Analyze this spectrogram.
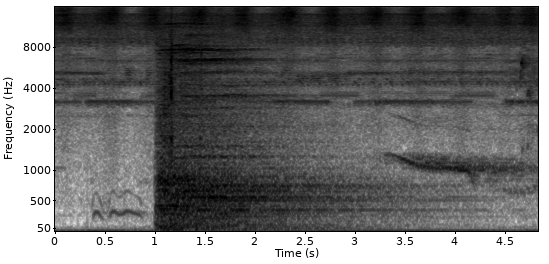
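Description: A magical shimmering whoosh swells and slowly fades.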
